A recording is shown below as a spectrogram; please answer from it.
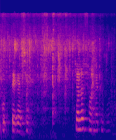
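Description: Food sizzling in a frying pan: a steady crackling hiss.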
